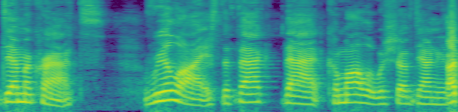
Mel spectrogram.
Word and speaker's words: Kamala: shoved down your throat I thought it was Kamala or vice president Harris I mean don't you think it's important for people to put a little respect on their names how you say it comma La they're putting it in the chat and I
